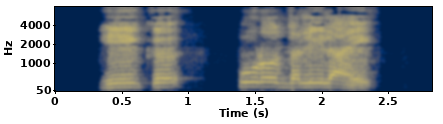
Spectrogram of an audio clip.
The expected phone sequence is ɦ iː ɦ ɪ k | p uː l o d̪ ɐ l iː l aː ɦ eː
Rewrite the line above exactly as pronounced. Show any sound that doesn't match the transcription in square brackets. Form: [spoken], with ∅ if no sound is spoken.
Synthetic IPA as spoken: ɦ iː ɦ ɪ k | p uː [ɽ] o d̪ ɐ l iː l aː ɦ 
